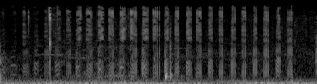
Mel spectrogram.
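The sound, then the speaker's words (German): Steady squeaky scraping of vegetable stems rubbed against each other, played as an instrument of a vegetable orchestra: a rapid series of rough strokes with a sharp click near the start, no voices. “Oder auch man nimmt die Stiele, man muss sich schauen, das ist ein heikles Instrument, und reibt die aneinander.”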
